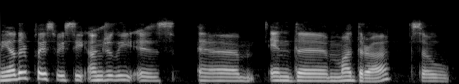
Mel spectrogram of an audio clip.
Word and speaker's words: Anjalee: So it is pronounced as Anjali. But the way that I grew up, I was born and raised in Chicago, Illinois. So, we said it as Anjali.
